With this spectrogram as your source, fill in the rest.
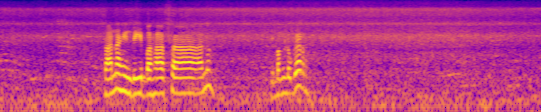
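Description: Motorbikes and cars drive through flooded water.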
